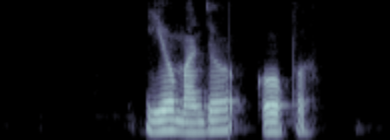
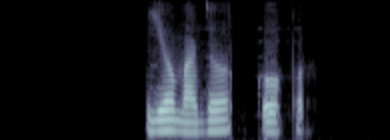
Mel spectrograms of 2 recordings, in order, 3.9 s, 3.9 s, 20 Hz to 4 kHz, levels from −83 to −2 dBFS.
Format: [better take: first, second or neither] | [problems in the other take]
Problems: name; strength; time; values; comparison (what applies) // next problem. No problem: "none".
first | noise reduction (neural separator model SepFormer WHAMR!)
